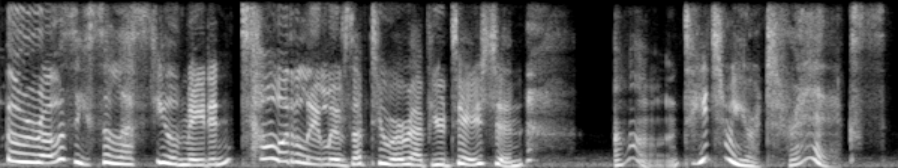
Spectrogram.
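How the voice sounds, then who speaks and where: An actress playing an eager, admiring young game heroine who speaks with formal flourishes. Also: female voice, a little high, measured pace, a little mellow, natural voice. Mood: impressed. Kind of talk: scripted game character lines.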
